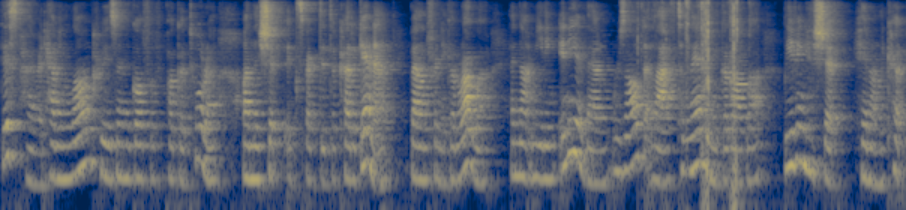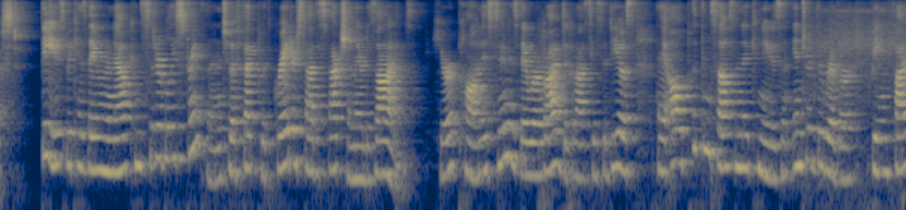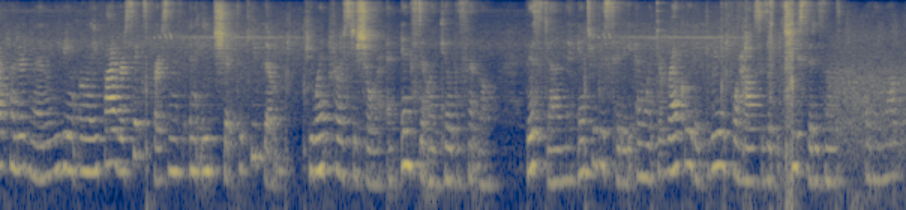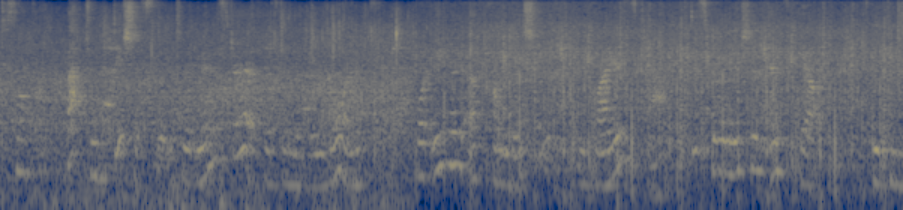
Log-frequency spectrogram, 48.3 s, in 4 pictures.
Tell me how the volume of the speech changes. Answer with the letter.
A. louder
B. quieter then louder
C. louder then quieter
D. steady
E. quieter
E.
